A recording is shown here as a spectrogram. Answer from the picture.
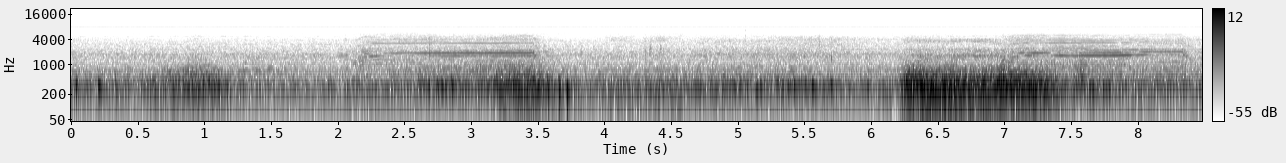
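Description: Rally car engine idling at a standstill, heard from inside the cabin as a steady drone. A higher whine comes in twice, and the sound swells for about a second around six seconds in.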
